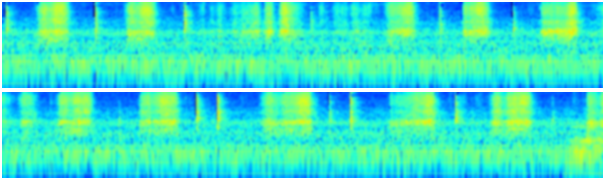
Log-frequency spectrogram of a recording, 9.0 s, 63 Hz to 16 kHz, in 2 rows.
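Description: A part inside a Briggs and Stratton 2HP engine is spun by hand, making a dry, scratchy rubbing that repeats in quick uneven strokes. The sound is close and quiet, with no speech.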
